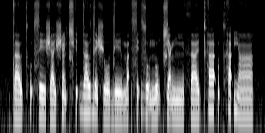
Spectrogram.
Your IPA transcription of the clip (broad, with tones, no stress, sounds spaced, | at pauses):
t a˨ ʊ̯ tʰ ʊ˦ ʔ sʰ e˨ ɪ̯ ʃ a˨ ɪ̯ ʃ ã˦˨ t͡ɕʰ ɪ˦ ʔ d a˦ ʊ̯ d ɛ̰˦˨ ʃ o˨ d e˨ ɪ̯ m ä˦ ʔ sʰ ɪ˦ ʔ z o̰˦˨ n o̰˦˨ t͡ɕ ä̰˦˨ ŋ ĩ˨ θ a˨ ɪ̯ kʰ ä˦ ʔ ʊ˦ ʔ kʰ ä˦ ʔ j ã˦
